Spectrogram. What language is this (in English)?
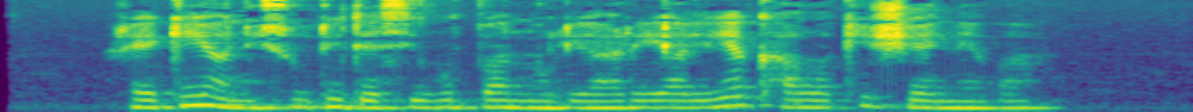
Georgian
